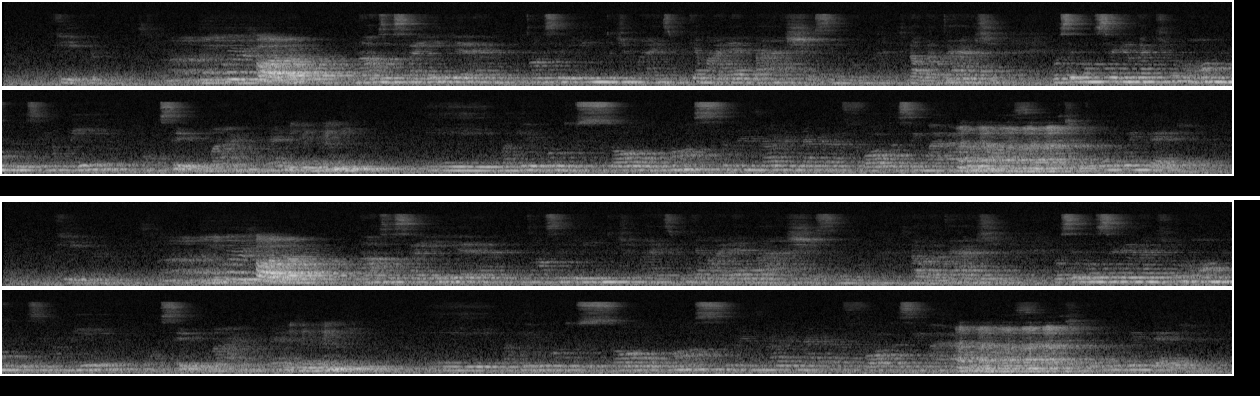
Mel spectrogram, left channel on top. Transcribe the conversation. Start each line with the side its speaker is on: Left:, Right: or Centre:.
Left: Fica.
Right: Ah,
Left: E
Right: eu nunca ouvi falar dela.
Left: nossa, essa ilha é, nossa, é lindo demais, porque a maré é baixa assim no final da tarde, você consegue andar quilômetros assim no meio, onde seria o mar, né?
Right: Uhum.
Left: E, e com aquele pôr do sol, nossa, mas olha, dá cada foto assim maravilhosa
Right: <laughs>
Left: para deixar todo mundo com inveja.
